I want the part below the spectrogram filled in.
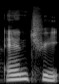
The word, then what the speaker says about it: entry: entry entry这个字呢注意try 不是发try哦是tree的一个长母音 entry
